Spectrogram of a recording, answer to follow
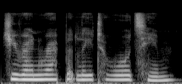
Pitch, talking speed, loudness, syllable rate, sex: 215 Hz, 165 wpm, -16 LUFS, 4.7 syllables/s, female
